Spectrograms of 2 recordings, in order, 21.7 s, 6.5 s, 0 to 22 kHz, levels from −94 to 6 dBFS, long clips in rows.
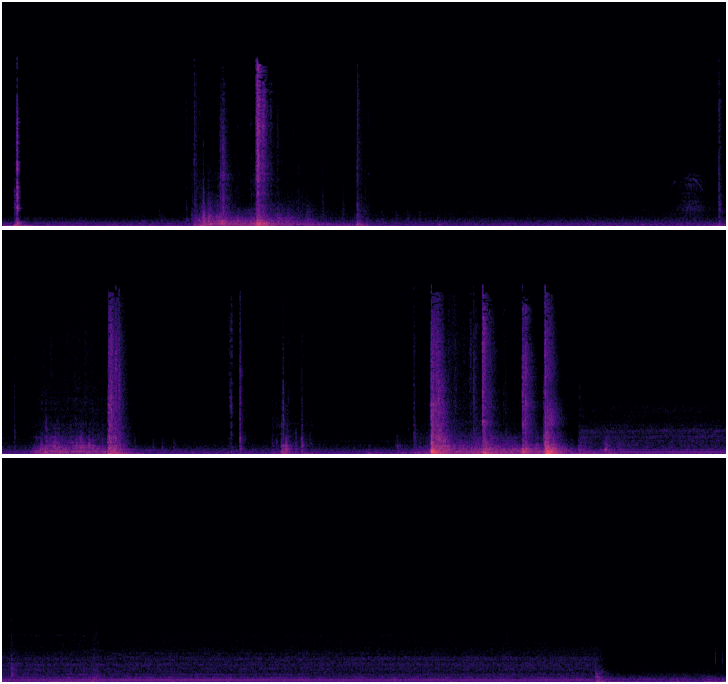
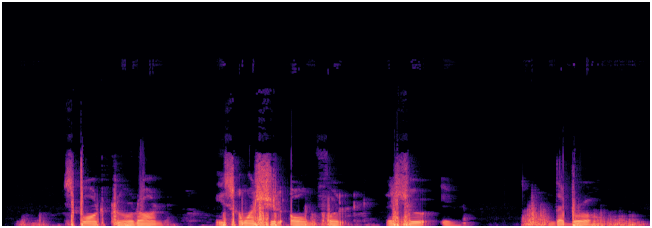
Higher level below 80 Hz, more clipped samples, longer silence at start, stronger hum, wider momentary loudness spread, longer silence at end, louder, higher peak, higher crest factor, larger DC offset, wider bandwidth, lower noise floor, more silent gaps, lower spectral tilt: second, -58 dBFS vs -48 dBFS; neither; second, 0 s vs 0.15 s; neither; first, 26 LU vs 14 LU; about the same, 0 s vs 0.05 s; second, -46 LUFS vs -17 LUFS; second, -18 dBFS vs 0 dBFS; first, 32 dB vs 18 dB; neither; first, 16 kHz vs 7.4 kHz; first, -70 dBFS vs -38 dBFS; neither; second, -5.5 dB/octave vs -7.5 dB/octave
